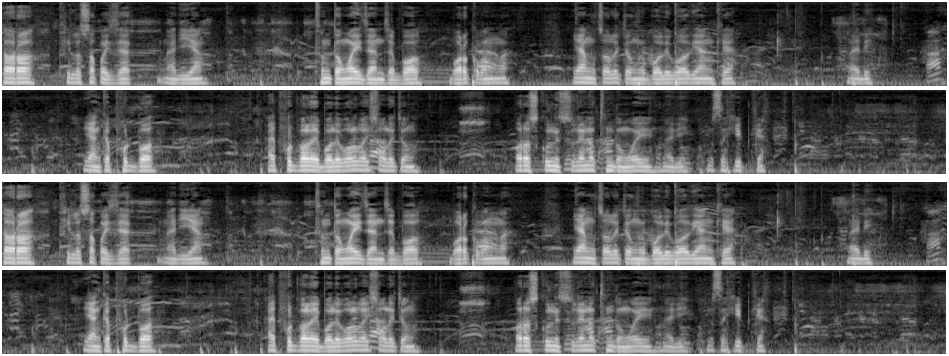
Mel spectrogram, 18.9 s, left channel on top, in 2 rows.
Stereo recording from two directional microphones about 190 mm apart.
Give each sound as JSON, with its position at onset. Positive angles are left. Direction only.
{"t": 0.0, "sound": "a man's voice", "side_deg": 5}
{"t": 1.3, "sound": "speech", "side_deg": 70}
{"t": 1.6, "sound": "speech", "side_deg": 15}
{"t": 3.1, "sound": "speech", "side_deg": 15}
{"t": 5.7, "sound": "speech", "side_deg": -5}
{"t": 8.5, "sound": "speech", "side_deg": -15}
{"t": 10.2, "sound": "a man's voice", "side_deg": -5}
{"t": 12.1, "sound": "speech", "side_deg": 5}
{"t": 14.6, "sound": "speech", "side_deg": 5}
